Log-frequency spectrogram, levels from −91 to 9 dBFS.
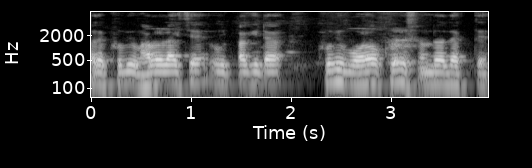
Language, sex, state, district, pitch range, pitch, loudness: Bengali, male, West Bengal, Kolkata, 125-135 Hz, 130 Hz, -15 LUFS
